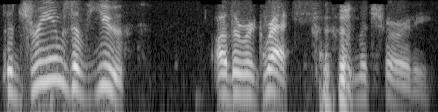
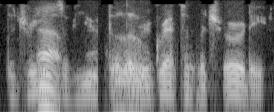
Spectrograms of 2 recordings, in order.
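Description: First: It is read in an ordinary speaking voice. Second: It is read in an assumed character voice. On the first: The speaker calls it wrong. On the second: The speaker calls it right.

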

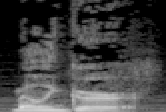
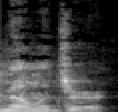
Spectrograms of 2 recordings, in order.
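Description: First: The g is pronounced hard, as in go. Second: The g is pronounced soft, as in gem. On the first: This is how the speaker says his own name. "hard G, like me" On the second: This is how a relative said the name. "my own grandpa always said Mellinger"

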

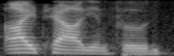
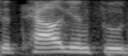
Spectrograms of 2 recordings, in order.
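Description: First: The first vowel differs from the start of Italy. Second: The first vowel sounds like the start of Italy. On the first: The speaker calls it wrong. "not Italian food" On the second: The speaker calls it right. "it's Italian food"

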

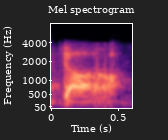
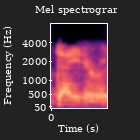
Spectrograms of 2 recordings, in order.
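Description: First: It is said with a non-American accent. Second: It is said with an American accent.

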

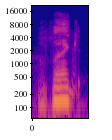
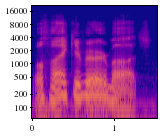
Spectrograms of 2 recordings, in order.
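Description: First: It sounds like a California surfer voice instead. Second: It is a convincing impression of the president.

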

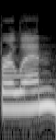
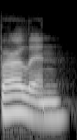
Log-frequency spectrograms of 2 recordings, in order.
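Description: First: The stress is on the second syllable. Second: The stress is on the first syllable. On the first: "in German it's also pronounced Berlin" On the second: "They put the emphasis in the front"

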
